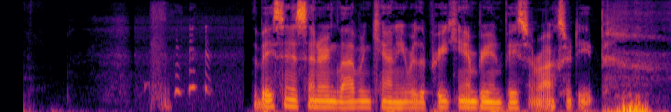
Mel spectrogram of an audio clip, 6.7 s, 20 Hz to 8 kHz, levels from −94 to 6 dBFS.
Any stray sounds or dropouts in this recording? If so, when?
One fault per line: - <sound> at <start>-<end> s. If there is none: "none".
- laugh at 1.4-2.1 s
